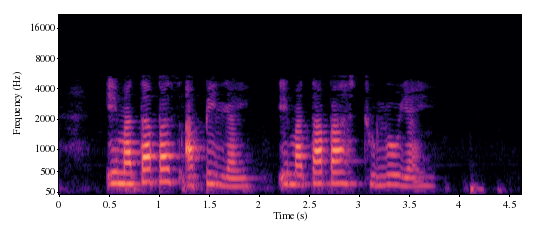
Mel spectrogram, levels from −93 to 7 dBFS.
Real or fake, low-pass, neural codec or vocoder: real; 5.4 kHz; none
